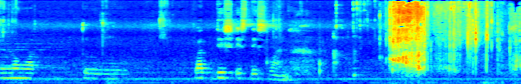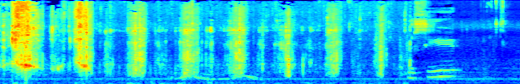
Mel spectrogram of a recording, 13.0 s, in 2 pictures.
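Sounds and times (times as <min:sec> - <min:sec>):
person chewing crunchy food: 0:04.8 - 0:11.7.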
